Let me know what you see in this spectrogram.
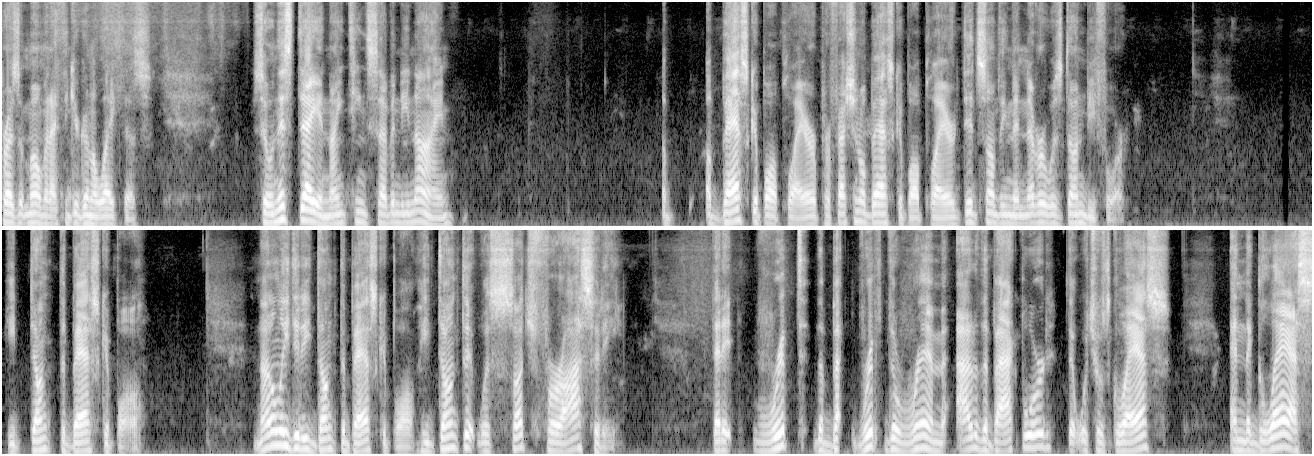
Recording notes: This Episode originally streamed live on location at Princeton Battlefield State Park. State park in Princeton, New Jersey. The audio from this podcast was taken directly from this live stream.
